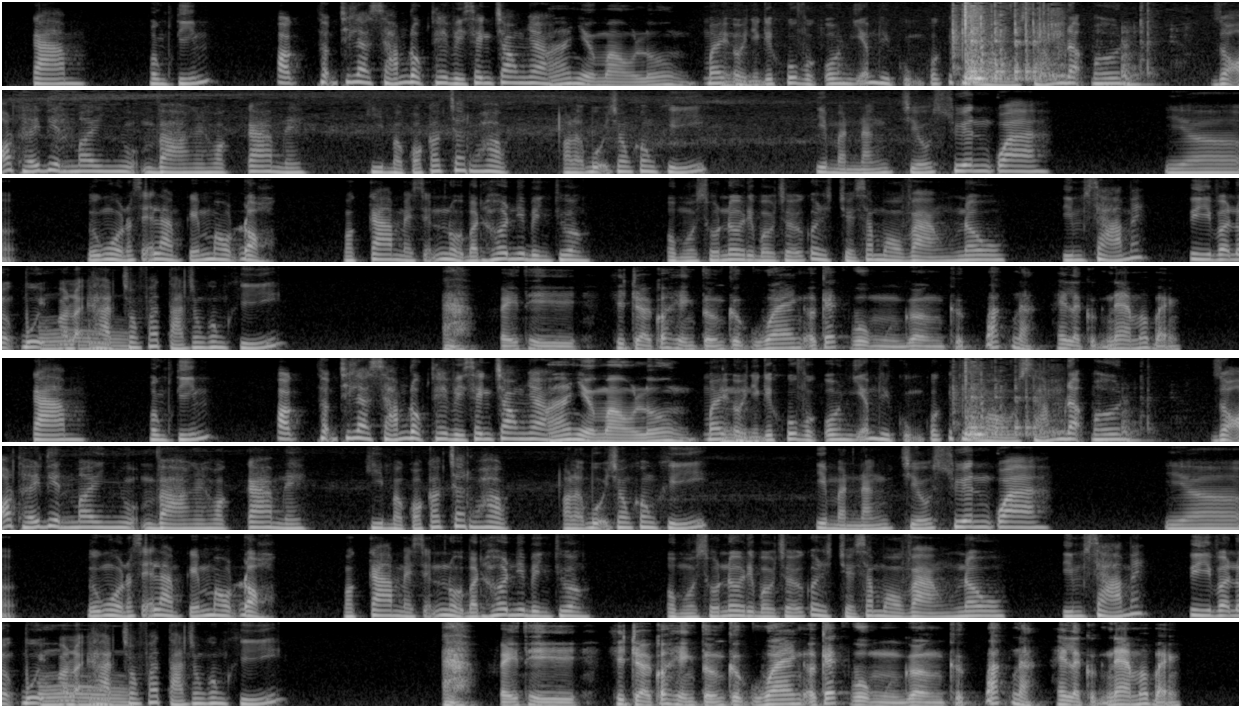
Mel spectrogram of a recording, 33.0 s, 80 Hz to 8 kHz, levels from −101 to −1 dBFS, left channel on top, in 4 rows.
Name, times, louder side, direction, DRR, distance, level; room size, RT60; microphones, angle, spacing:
voice 1, 0.2-0.6 1.0-1.4 1.8-3.7 4.7-7.5 8.1-10.3 10.7-11.6 12.0-13.0 13.7-15.2 16.0-16.6 17.1-18.3 18.8-20.4 20.9-23.2 23.6-24.1 24.4-26.6, right 1 dB, 10° right, 0.4 m, -37 dB
voice 2, 3.6-5.0 25.0-25.6 27.7-32.6, right 6 dB, 80° right, 0.5 m, -37 dB
sound 1, 5.1-5.2 5.5-5.7 6.2-7.8 8.3-9.6 10.2-10.5 11.1-13.1, left 7 dB, 75° left, 0.4 m, -40 dB
head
